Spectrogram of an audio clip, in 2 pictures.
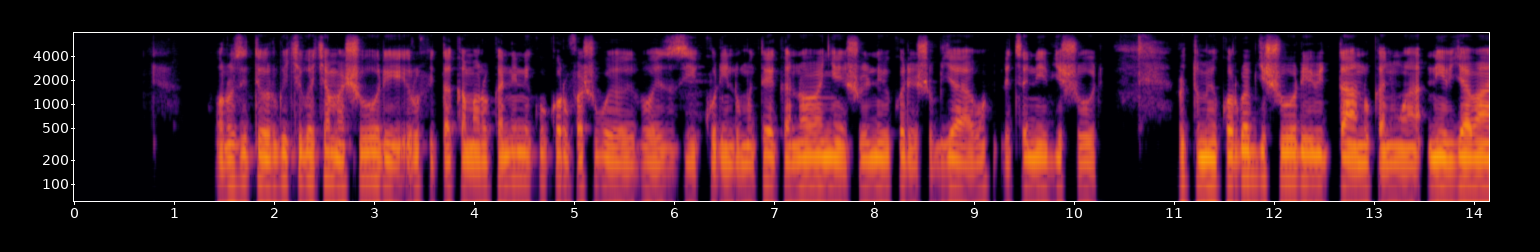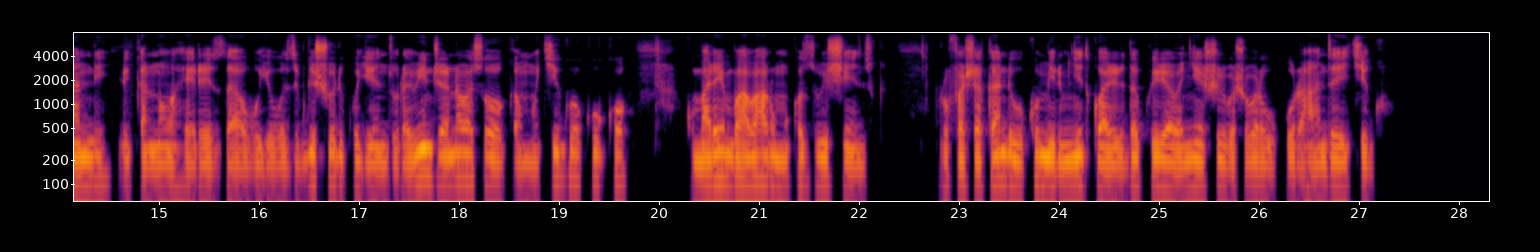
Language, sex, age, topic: Kinyarwanda, male, 18-24, education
